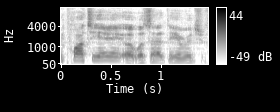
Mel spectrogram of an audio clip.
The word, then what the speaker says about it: Poitier: It's actually pronounced Poitier.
